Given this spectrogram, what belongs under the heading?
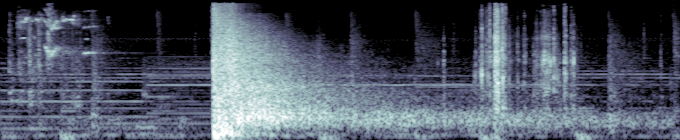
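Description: A single loud shotgun blast at a Wisconsin clay shooting range fires at a thrown clay target, a sharp crack followed by a fading rumble, with a fainter knock shortly after.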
